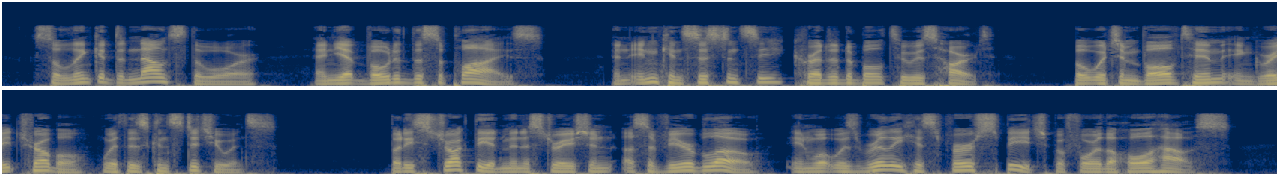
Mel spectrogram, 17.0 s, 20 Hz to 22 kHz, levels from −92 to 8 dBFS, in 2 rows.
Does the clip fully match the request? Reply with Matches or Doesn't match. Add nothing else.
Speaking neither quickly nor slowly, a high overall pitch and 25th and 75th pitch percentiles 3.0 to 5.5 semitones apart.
Doesn't match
